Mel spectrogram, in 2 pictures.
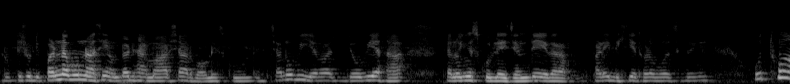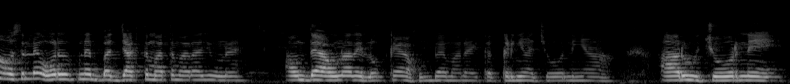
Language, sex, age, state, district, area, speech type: Dogri, male, 18-30, Jammu and Kashmir, Udhampur, rural, spontaneous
